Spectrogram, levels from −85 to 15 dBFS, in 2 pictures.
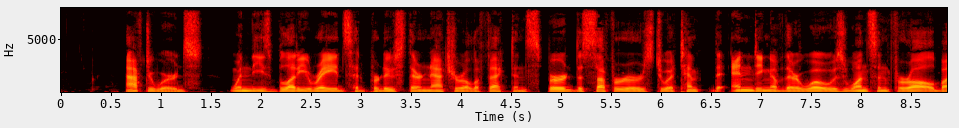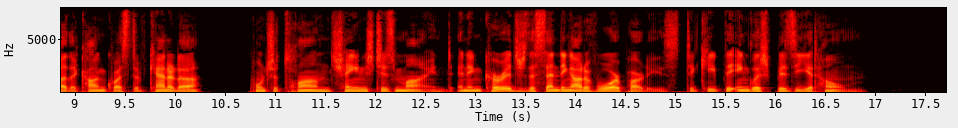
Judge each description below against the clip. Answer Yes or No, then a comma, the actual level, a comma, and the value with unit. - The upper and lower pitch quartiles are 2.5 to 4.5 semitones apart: No, average, 5.2 semitones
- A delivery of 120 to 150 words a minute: No, average, 165 wpm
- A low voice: Yes, very low, 95 Hz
